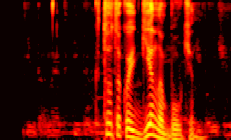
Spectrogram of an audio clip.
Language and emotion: Russian, neutral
